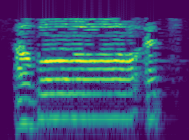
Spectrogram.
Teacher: الهمزة مرققة انما الضاد مفخمة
